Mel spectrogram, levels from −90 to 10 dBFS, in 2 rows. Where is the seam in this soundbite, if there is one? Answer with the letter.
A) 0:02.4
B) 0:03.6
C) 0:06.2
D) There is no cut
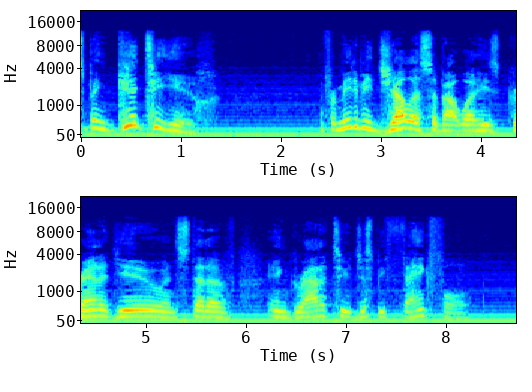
C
